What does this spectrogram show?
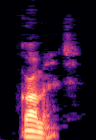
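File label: "grommet", Australian English; pronunciations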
